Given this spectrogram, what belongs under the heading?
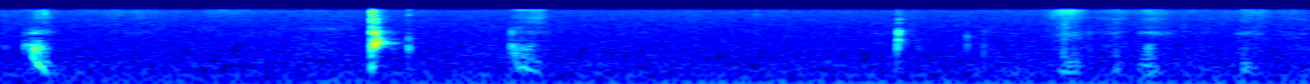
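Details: Hiccups: short, sudden hiccup sounds repeating at uneven intervals against faint room noise.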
